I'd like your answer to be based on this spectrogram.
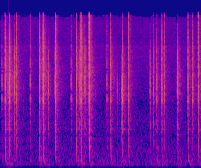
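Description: Long red nails tap on a large solid wooden table top in quick, irregular bursts of about two dozen sharp clicks. Each tap is short and bright with almost no ring, and the clusters are separated by brief pauses.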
